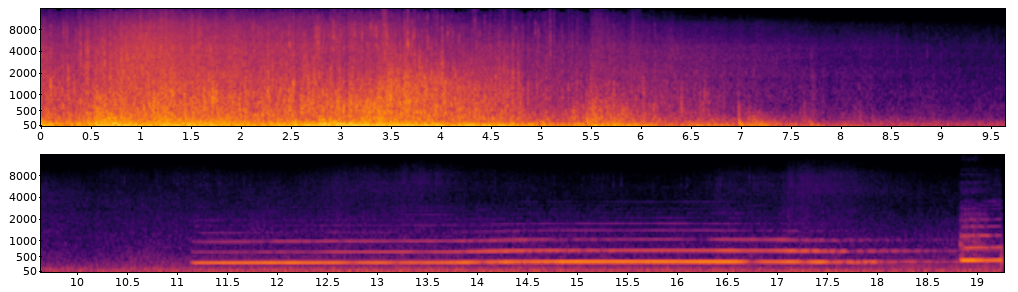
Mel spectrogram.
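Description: Deep rumbling crash of collapsing rock, loud at first and dying away over the first seven seconds or so. After a lull, a shell horn is blown in one long steady note from about eleven seconds in.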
